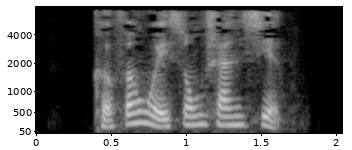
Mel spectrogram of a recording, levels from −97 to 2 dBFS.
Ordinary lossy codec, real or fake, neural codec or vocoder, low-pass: MP3, 32 kbps; fake; codec, 16 kHz, 4.8 kbps, FACodec; 7.2 kHz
